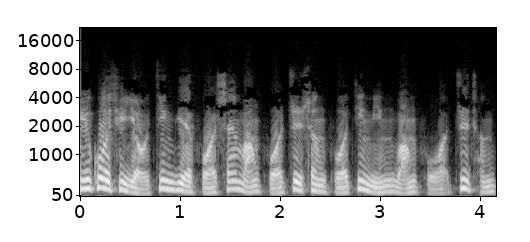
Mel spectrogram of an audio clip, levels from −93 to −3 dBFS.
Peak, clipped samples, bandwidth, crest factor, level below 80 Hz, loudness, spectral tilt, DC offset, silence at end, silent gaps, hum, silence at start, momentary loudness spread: -2 dBFS; under 0.1%; 7.2 kHz; 14 dB; -56 dBFS; -16 LUFS; -9 dB/octave; under 0.1%; 0 s; none; none; 0 s; 6 LU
